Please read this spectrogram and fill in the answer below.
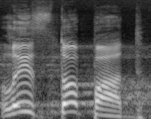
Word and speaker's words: листопад: тому що це листопад правильний наголос в цьому слові листопад а ви не бачили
